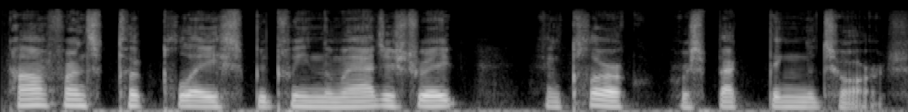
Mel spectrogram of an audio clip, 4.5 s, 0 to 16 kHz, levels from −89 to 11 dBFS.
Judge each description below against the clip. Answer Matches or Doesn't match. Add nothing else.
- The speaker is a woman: Doesn't match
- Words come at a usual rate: Matches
